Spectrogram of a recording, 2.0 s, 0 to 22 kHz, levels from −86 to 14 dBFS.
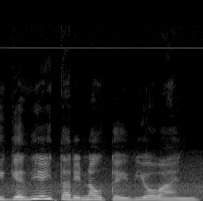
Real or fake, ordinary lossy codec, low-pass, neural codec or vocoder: real; none; 19.8 kHz; none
